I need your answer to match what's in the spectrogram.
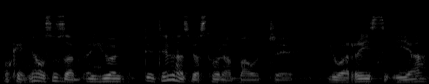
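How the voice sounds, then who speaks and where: Halting, encouraging male interview host. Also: mid-range voice, animated, low-quality recording. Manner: halting, encouraging, many fillers. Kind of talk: testimony show interview. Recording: faint background noise.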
